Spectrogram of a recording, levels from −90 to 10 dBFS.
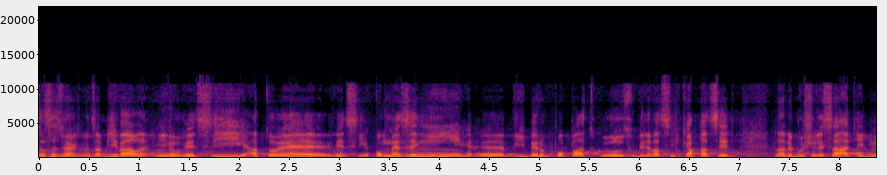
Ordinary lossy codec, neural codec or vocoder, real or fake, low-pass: Opus, 24 kbps; codec, 24 kHz, 3 kbps, HILCodec; fake; 10.8 kHz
